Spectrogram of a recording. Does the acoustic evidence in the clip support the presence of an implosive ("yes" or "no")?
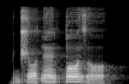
yes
